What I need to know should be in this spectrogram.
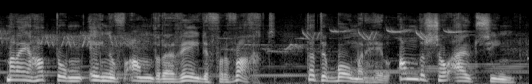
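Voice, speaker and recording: Animated male fairy-tale narrator. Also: a little high, moderate pace. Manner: expressive storytelling. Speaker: audiobook narrator. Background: music.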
